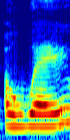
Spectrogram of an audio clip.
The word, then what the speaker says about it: away: And away, we stress the second syllable. Away, away. Very good.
